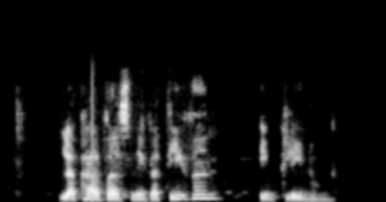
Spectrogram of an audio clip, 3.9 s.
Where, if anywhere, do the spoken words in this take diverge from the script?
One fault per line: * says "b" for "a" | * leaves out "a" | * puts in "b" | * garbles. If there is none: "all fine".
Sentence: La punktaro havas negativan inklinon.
* leaves out "punktaro"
